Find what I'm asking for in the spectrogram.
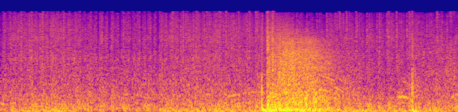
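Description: Gunfire rings out in the video game Tom Clancy's The Division. There is a dense, noisy wash of shots with a loud burst partway through, and a voice talks over the game sounds.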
